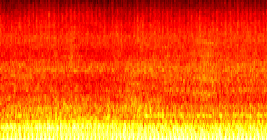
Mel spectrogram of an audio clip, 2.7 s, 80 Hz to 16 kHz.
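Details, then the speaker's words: Nissan 350Z after fixing Y-pipe exhaust leak with extra-thick gasket: smooth, even note rising and falling with revs, no puffing or ticking from exhaust; sealed, no leaks even at high rpm. "We'll give you guys a good rev for it. Yeah, mission success. So, we get to rev. We're testing for science to make sure that we're still not leaking through high RPMs, [Music] obviously."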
